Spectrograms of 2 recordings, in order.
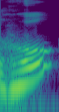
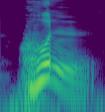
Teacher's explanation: Jadi bukan cuman u-nya aja, tapi ada konsonan n-nya di ujung. Maka hak besar di sini kita baca bukan hu, tapi kita baca menjadi hun. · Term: dhammahtain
